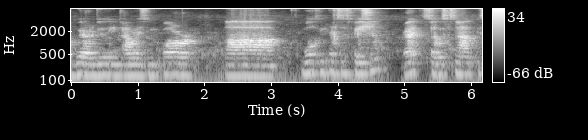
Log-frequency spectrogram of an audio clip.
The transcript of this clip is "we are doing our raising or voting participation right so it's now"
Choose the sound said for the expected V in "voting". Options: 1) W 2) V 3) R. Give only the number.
1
